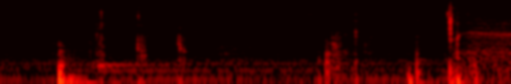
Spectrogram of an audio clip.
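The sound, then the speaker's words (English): Someone sipping a steaming hot cup of black coffee early in the morning: a few soft, wet mouth clicks and lip smacks, then a brief airy slurp near the end, all quiet with no talking. “Let me just take a sip, shall I?”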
